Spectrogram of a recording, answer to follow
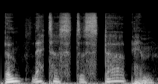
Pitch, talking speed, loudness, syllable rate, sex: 115 Hz, 190 wpm, -19 LUFS, 3.9 syllables/s, male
